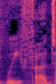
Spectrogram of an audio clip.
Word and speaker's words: WIFA: So if you get a chance, check out the Women in Fitness Association, which is WIFA, W-I-F-A is how that's pronounced.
